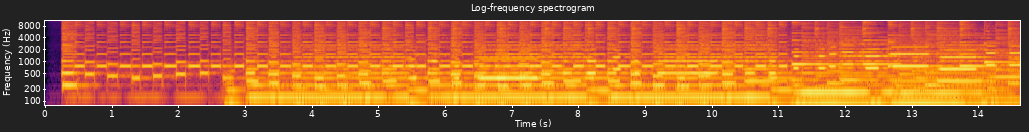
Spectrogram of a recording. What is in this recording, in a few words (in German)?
jingle; hoersketch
